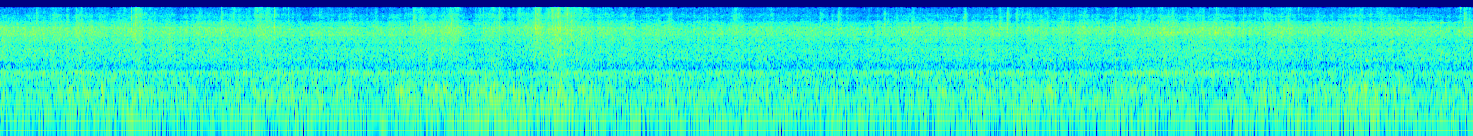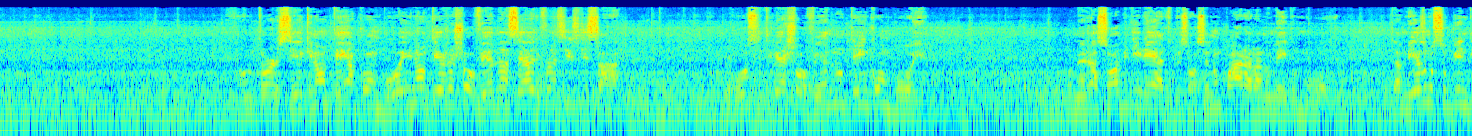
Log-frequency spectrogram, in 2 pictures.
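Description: Tyres hiss steadily on a wet road.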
